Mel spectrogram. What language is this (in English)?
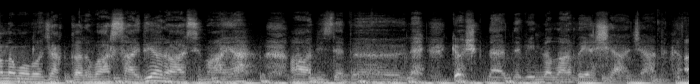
Turkish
